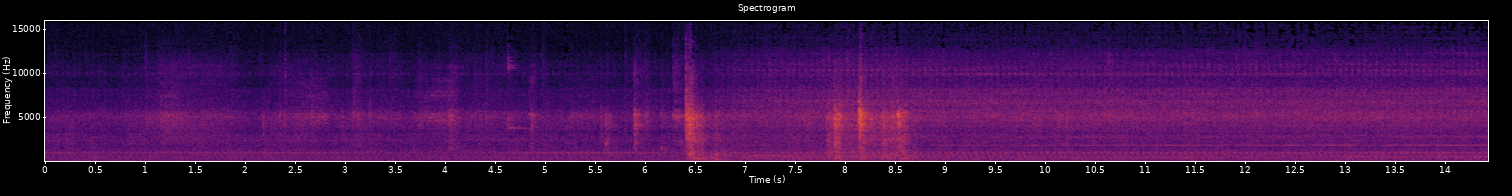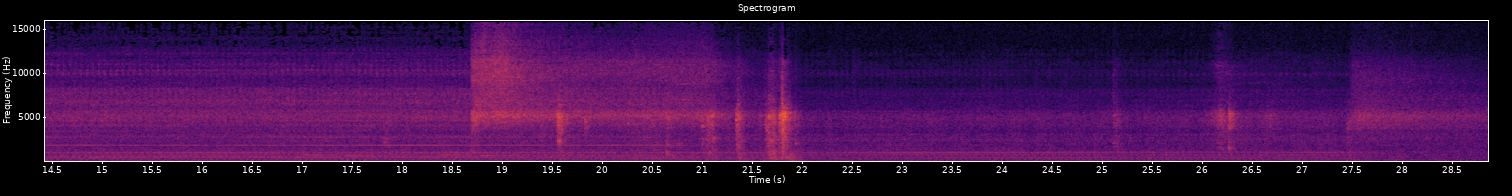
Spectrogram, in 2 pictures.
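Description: Nose Electric Railway 1700 series electric train running: a steady rumble with a constant hum. A few sharp knocks of the wheels over rail joints come about six seconds in, around eight seconds and about twenty-two seconds in.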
